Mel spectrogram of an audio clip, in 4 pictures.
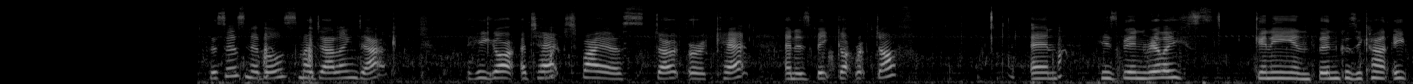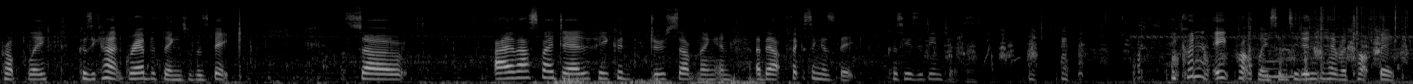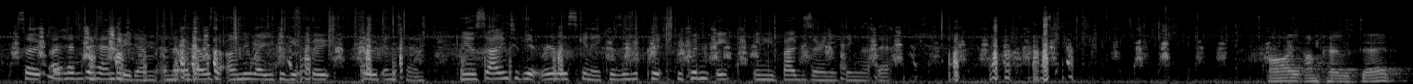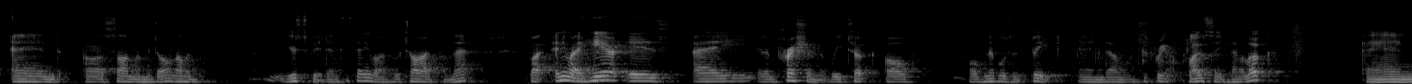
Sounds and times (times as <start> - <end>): Quack: 2.4 - 3.3, 23.3 - 33.0, 33.6 - 41.4
Speech: 19.1 - 23.7, 25.8 - 37.2.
